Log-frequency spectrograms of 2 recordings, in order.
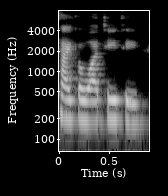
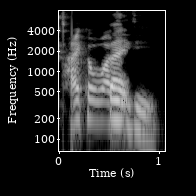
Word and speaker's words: Taika Waititi: But this time we get Taika Waititi, or however you pronounce his name. You're right. I think it's Taika Waititi. Taika Waititi.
